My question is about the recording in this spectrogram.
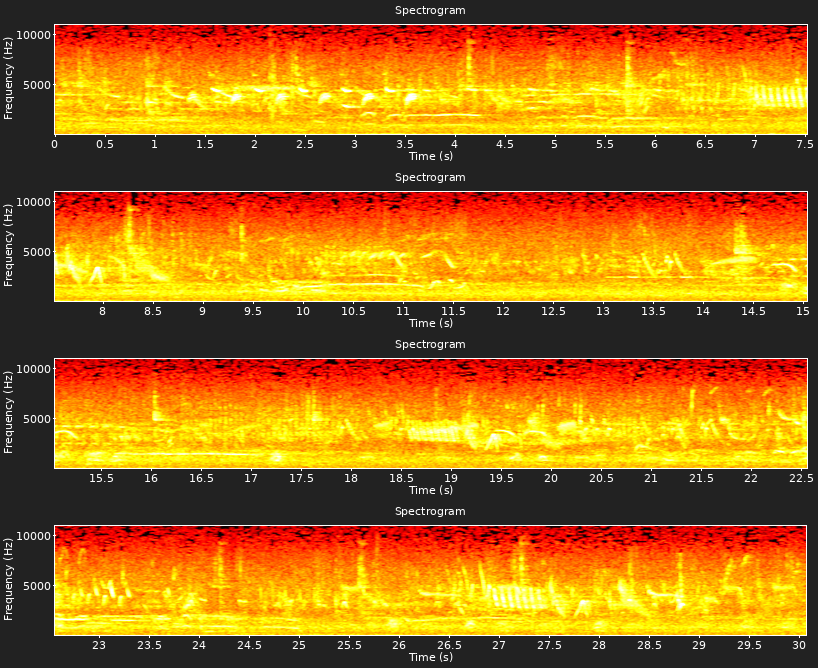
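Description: Forest ambience: many birds calling, short chirps and arching whistled calls scattered throughout, over a steady background hiss.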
